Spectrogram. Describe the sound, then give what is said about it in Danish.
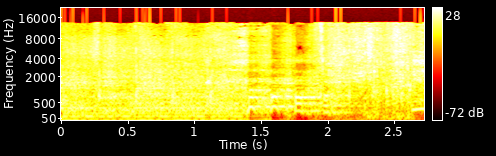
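Loud, steady banging on a table by people protesting at a meeting, with dull thuds following one another in a dense, continuous run for the whole stretch. “Og så det folk gør det jo ved, de tager deres skilt, og det sætter de op, og så banker man i bordet, ikke? Det er sådan her, det foregår.”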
